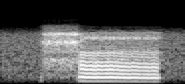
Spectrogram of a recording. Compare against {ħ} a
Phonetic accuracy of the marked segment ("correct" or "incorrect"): correct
